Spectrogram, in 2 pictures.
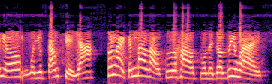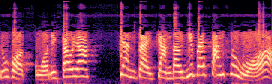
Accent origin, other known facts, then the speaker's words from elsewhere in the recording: Lu'an, Anhui, China; 我是来自安徽六安的老师。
